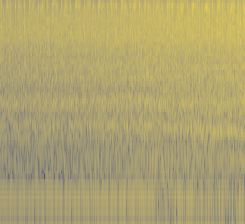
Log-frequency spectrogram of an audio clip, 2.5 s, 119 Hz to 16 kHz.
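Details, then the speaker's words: Toyota 3VZE 3.0 V6 (1990–1995 4Runner/pickup, distributor) idling; pulling one distributor plug wire drops RPM, showing that cylinder fires properly, unlike number six which gives no change. "it kick down so that one was working right when you put back on it works fine"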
